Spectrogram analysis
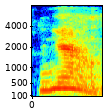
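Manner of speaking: high playful cat meow; mock meow. Streamer mimicking a cat mid-chant, high meow. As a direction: toss in a silly meow.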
